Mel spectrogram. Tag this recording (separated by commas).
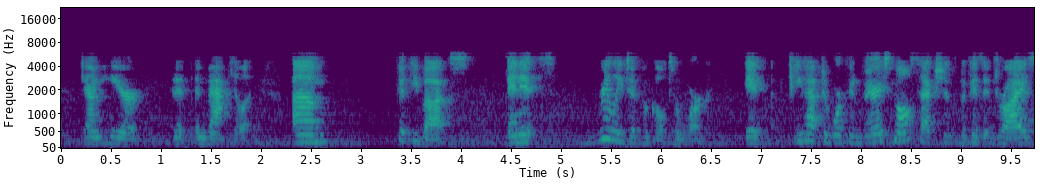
Speech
